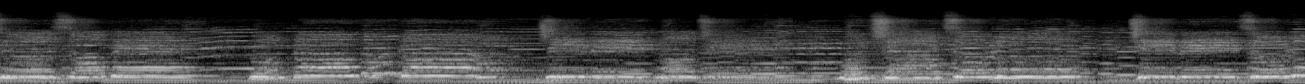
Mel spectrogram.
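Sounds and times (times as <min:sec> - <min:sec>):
church choir singing a hymn: 0:00.0 - 0:13.0.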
